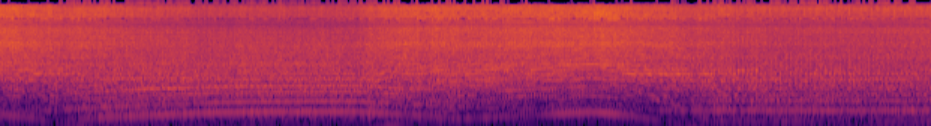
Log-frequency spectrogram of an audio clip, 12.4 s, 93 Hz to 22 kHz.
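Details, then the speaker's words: Nissan Elgrand E51 (ME51, 2008, 2.5L, about 90,000 km): a steady engine drone with tones sweeping up and down as revs change. The extra noise appears only with the AC compressor on, from about 2000–2500 rpm, and has lasted about 3 years; its cause is unclear. "エアコンをオンにすると、2500回転あたりから変な音がします。"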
